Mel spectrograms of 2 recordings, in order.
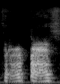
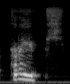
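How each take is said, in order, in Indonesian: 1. Diucapkan huruf demi huruf, gaya Indonesia. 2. Diucapkan cara Inggris, sebagai satu suku kata. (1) "bukan cerepes" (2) "Itu bacanya krips"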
